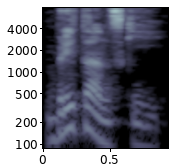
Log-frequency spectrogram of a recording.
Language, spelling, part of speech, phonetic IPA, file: Russian, британский, adjective, [brʲɪˈtanskʲɪj], Ru-британский.ogg
- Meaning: British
